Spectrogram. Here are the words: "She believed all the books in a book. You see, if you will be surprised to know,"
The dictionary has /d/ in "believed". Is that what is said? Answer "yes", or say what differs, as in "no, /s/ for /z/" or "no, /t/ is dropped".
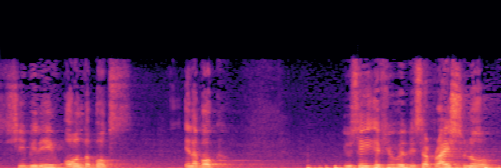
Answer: no, /d/ is dropped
